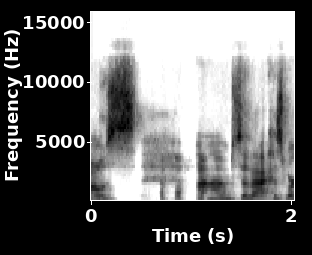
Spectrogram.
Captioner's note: chuckling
